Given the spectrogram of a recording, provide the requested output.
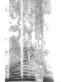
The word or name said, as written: ಭೂತೊಳಸಿ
